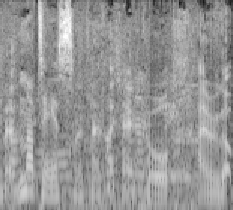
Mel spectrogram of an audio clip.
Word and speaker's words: Mattis: Yeah, Mattis. I'll take you say your name better. Mattis.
